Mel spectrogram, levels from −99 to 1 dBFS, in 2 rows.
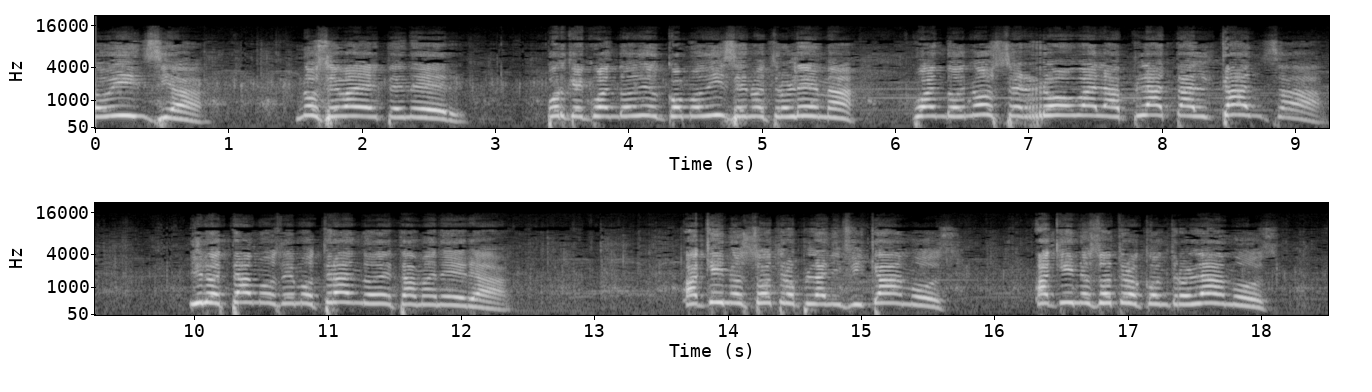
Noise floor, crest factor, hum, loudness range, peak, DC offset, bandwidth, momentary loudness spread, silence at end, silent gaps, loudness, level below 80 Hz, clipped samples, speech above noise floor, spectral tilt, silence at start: -48 dBFS; 16 dB; none; 3 LU; -6 dBFS; under 0.1%; 13.5 kHz; 9 LU; 0.4 s; none; -20 LUFS; -56 dBFS; under 0.1%; 28 dB; -3.5 dB/octave; 0 s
